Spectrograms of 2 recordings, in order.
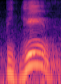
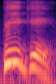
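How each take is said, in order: First: The stress is on the second syllable. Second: The stress is on the first syllable. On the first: The speaker calls it right. "tapi begin. ... ginnya ini bertekanan" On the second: The speaker calls it wrong. "bukan begin, bukan"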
